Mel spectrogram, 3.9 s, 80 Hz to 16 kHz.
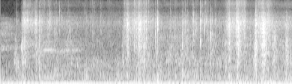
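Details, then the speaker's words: Swift Conqueror 480 caravan water pump switched on, pushing water through as the taps are opened: steady low hum under splashing running water, even and uninterrupted; pump working normally. "so i'll just turn our water pump on you'll hear the water pump start pumping water through"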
